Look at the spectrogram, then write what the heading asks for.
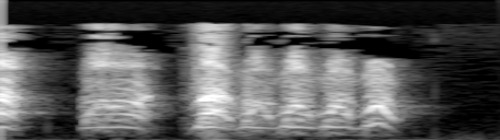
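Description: A dog barks and growls loudly to scare off intruders, sending out a rapid run of rough, harsh barks that blur into throaty growling, alone with no other sound.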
